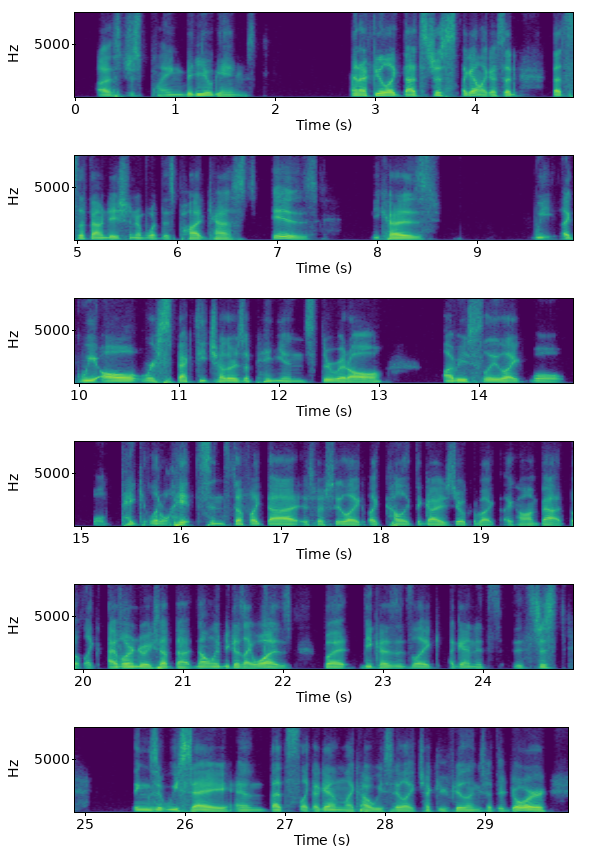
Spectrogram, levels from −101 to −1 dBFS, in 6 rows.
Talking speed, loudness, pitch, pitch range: 195 wpm, -22 LUFS, 120 Hz, 110-130 Hz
